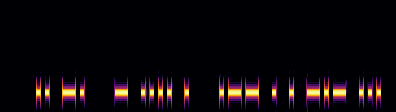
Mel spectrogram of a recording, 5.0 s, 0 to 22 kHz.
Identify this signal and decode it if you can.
Morse code, heard as a keyed tone, about 22 wpm, 700 Hz. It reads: IN THE WEEKS
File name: Sentences with 7-Word Phrases - 22wpm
